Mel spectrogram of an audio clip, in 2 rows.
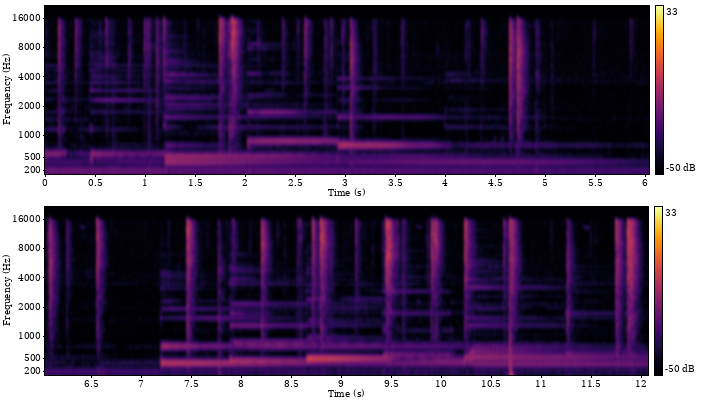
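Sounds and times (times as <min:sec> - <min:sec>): firewood crackling: 0:00.0 - 0:12.0.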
